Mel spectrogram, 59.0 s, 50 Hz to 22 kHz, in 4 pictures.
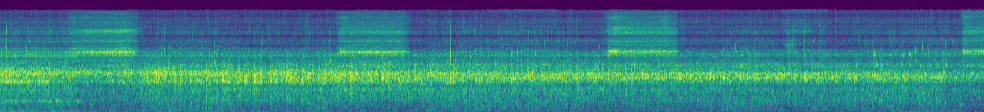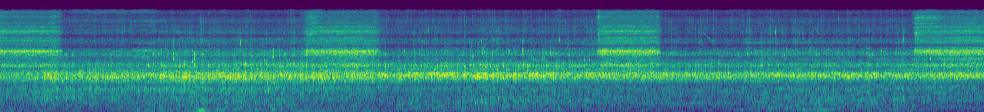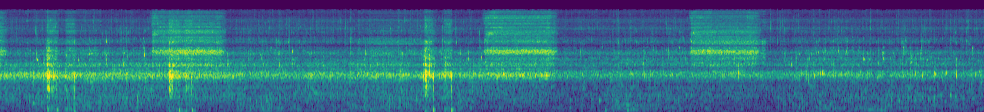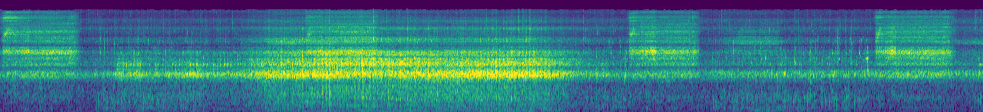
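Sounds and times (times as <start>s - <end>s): steady underwater hiss: 0.0s - 59.0s
scuba regulator breathing hiss: 1.2s - 2.1s, 5.1s - 6.2s, 9.1s - 10.2s, 14.4s - 15.8s, 19.3s - 20.6s, 23.7s - 24.8s, 28.5s - 29.7s, 31.8s - 33.0s, 36.8s - 38.0s, 39.9s - 41.0s, 44.3s - 45.6s, 53.7s - 55.9s, 57.4s - 58.7s.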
